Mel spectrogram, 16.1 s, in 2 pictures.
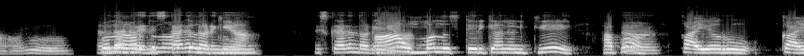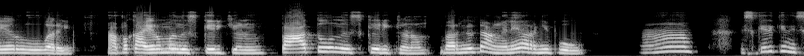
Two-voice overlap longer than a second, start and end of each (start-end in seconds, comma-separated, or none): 1.0-2.4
